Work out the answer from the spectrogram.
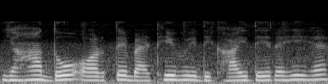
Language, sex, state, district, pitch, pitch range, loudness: Hindi, female, Uttar Pradesh, Etah, 200 Hz, 190-215 Hz, -14 LUFS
